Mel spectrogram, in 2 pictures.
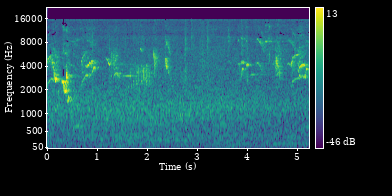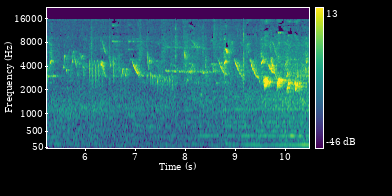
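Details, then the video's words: Goldfinch mule singing: a lively, rambling run of quick chirps, twitters and short trills, high-pitched and fairly continuous over ten seconds, with a few brighter ringing notes near the start and end over steady low background hum. "Goldfinch mule"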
